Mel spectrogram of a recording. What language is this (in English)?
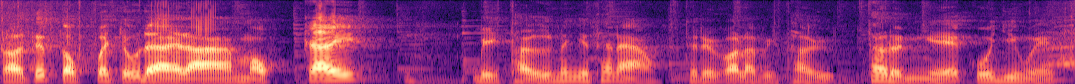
Vietnamese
